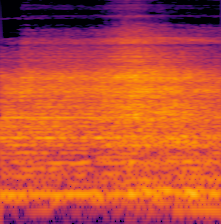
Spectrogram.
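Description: A car engine revving in a promotional film's soundtrack, played over hall loudspeakers above a steady low drone. The rushing engine sound swells in just after the start and is loudest a little past the middle.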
